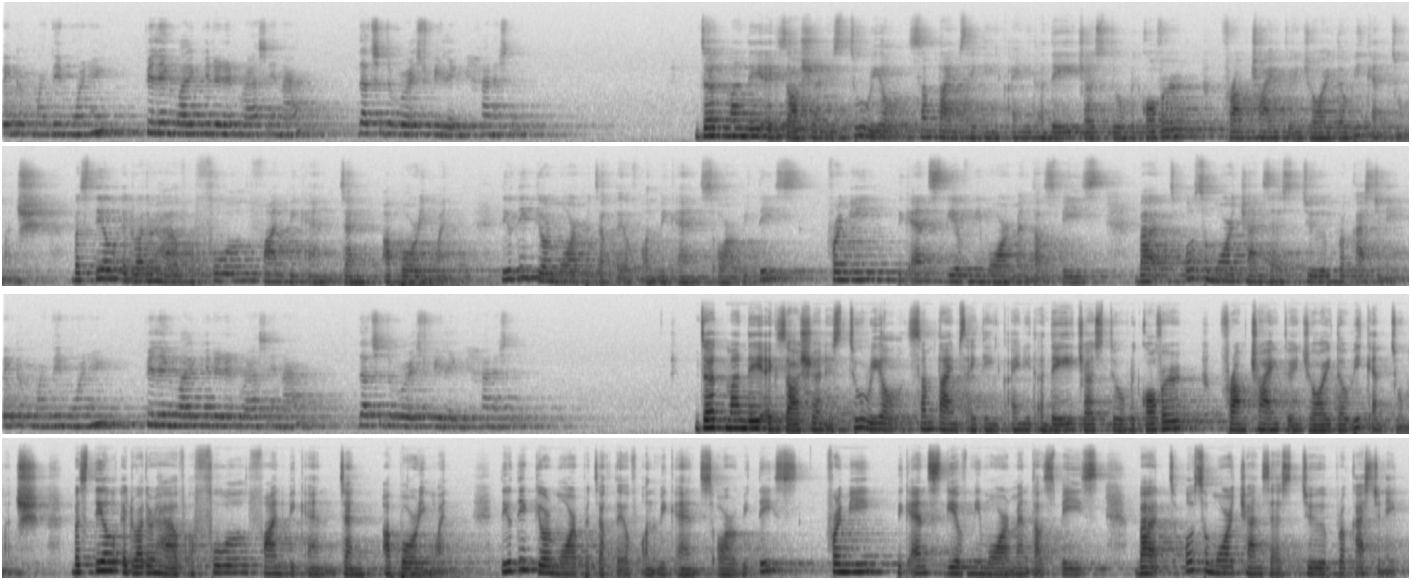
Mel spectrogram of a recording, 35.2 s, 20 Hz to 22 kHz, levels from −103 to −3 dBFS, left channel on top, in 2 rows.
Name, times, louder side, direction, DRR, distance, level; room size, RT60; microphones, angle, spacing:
voice 1, 0.0-1.3 1.8-3.8 4.4-6.5, equal, 10° left, 3 dB, 0.7 m, -32 dB
voice 2, 8.7-14.8 15.3-23.2 23.5-27.3 27.9-28.5 28.9-32.0 32.4-35.0, right 5 dB, 75° right, 11 dB, 0.4 m, -26 dB
10.0 x 5.5 x 5.9 m, 2.9 s
head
